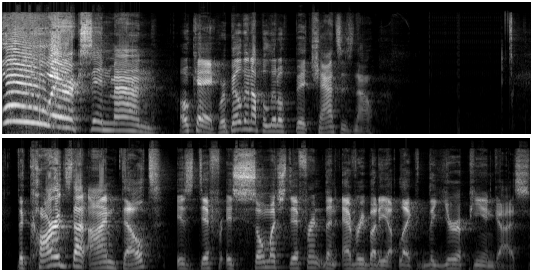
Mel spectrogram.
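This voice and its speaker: A man with an American accent speaks at a moderate pace, his pitch high for a man and his tone bright and sharp. His intonation is lively, broken by long, frequent pauses. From Canada. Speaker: football fan streamer. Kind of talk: live watch-along stream chat. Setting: live stream. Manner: casual, rambling with many fillers.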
